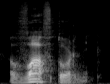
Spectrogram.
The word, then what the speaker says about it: во вторник: And instead of saying вторник as a long three consonant cluster, we separate it with во вторник, adding a bit of space with a vowel. Во вторник.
